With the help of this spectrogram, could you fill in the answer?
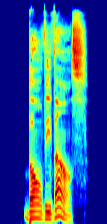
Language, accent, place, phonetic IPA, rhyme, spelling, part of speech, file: German, Germany, Berlin, [bõviˈvɑ̃ːs], -ɑ̃ːs, Bonvivants, noun, De-Bonvivants.ogg
- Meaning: 1. plural of Bonvivant 2. genitive singular of Bonvivant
